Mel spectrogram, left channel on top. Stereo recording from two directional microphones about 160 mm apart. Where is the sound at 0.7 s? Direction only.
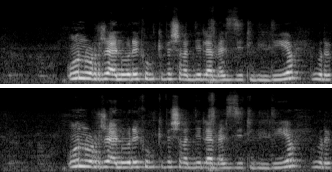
45° left (ahead or behind).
